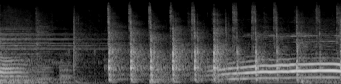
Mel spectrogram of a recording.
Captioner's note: onion slicing ASMR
